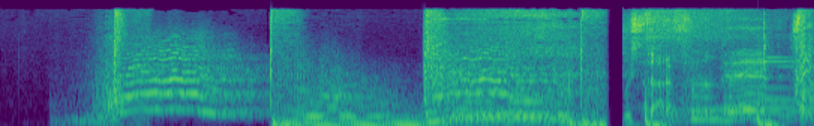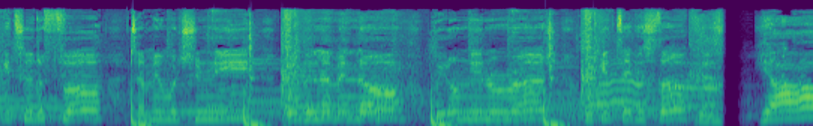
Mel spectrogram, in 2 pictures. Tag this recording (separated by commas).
Music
